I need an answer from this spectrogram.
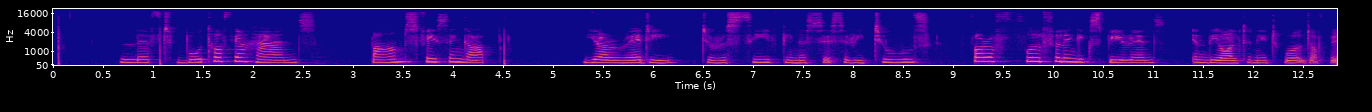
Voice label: Lift Hands, Narrations; DET24 SoulSphere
